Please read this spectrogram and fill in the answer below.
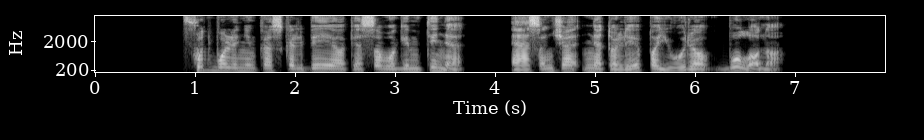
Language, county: Lithuanian, Kaunas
